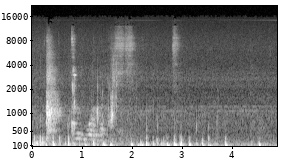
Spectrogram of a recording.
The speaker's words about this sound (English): Man, I hope nobody don't judge me. I drank that like a little thirsty kid and damn, that felt good.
